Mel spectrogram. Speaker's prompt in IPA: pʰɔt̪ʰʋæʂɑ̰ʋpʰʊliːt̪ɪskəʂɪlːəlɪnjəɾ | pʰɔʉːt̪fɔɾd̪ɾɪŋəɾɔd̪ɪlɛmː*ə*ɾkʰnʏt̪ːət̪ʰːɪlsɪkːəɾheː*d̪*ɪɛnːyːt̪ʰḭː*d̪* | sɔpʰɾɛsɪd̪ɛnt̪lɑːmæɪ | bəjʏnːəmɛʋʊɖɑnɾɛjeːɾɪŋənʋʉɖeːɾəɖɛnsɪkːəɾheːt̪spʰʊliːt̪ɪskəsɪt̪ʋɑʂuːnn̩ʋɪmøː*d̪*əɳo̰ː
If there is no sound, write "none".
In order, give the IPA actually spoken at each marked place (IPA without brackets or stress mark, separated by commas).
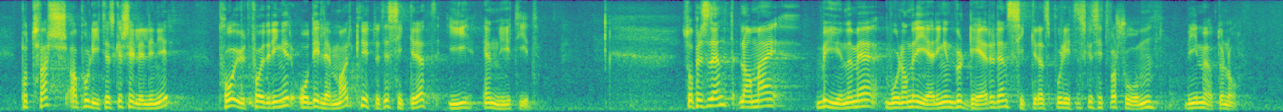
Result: ɑ, t̪, d̪, t̪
